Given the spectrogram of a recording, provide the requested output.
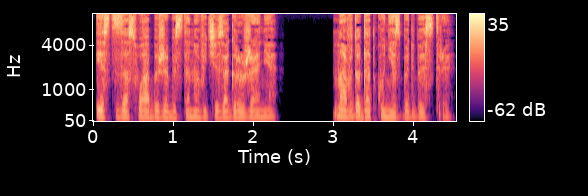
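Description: A woman voicing a defiant young mind-reading heroine who argues and pleads, in a husky voice. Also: lowish voice, level tone, moderate pace, a little mellow, no room sound, clean studio sound. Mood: arguing. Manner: pleading, arguing.

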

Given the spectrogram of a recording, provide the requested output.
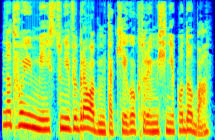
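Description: A woman's voice: on the low side, animated, fairly quick, dry recording, faint music behind, close to an everyday voice. A woman voicing a wry, self-assured ancient sorceress who teases with dry humor. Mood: teasing advice. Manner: teasing, dry.

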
